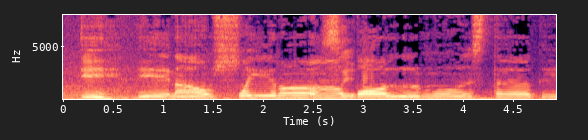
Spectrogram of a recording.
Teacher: Ini harus dibedakan antara shad di kasrah dengan sin di kasrah. Ini shad di kasrah harusnya dia lebih kuat.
